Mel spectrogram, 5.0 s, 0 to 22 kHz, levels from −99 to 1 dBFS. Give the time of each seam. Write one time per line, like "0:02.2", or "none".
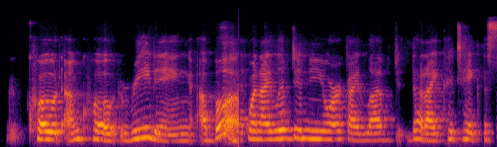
0:02.4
